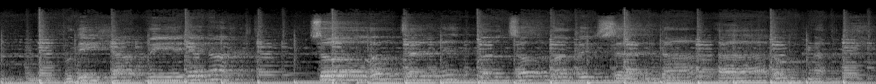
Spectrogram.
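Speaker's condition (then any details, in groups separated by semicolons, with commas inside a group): No condition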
